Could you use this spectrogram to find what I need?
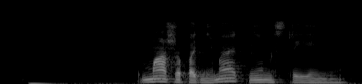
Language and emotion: Russian, neutral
